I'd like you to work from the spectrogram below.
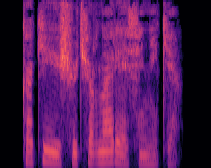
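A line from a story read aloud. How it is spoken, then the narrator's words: Dejected voice asking. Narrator (Russian): Упавшим голосом поинтересовалась Элоиза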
